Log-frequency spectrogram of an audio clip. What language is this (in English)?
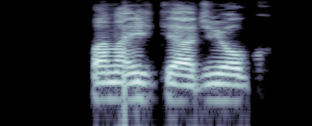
Turkish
